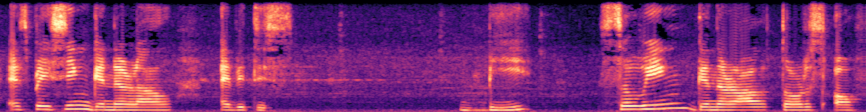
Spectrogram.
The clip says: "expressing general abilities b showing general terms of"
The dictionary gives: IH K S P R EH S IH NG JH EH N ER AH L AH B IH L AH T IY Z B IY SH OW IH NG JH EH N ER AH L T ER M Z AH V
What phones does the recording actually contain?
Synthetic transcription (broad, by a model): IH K S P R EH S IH NG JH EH N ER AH L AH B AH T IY S B IY S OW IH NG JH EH N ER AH L T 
